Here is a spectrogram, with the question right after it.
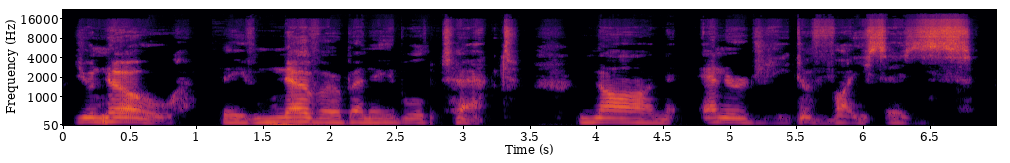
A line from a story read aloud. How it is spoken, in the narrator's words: deep kind of growly voice almost that um, that uh, that says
